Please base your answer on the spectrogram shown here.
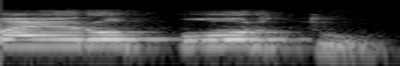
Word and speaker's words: aéroport: Onde está o aeroporto? Aeroport. Não é aeroporto, tá, pessoal?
